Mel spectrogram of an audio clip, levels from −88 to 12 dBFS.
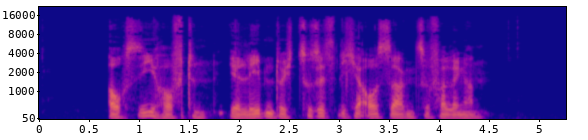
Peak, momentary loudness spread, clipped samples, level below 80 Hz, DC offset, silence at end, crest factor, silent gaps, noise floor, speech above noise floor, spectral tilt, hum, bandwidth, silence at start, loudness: -10 dBFS; 6 LU; under 0.1%; -60 dBFS; under 0.1%; 0.85 s; 24 dB; none; -81 dBFS; 49 dB; -4.5 dB/octave; none; 16 kHz; 0.7 s; -32 LUFS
